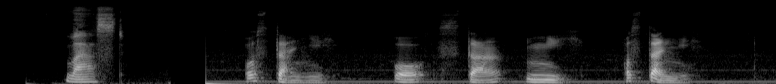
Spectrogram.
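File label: Ukrainian Last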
